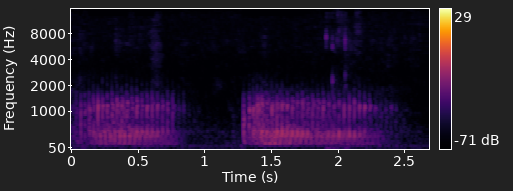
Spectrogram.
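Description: A cat named Tremota purrs in two long, rumbling cycles separated by a brief pause, the steady buzzing vibration clear and fairly soft, with no talking.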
